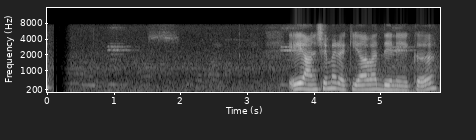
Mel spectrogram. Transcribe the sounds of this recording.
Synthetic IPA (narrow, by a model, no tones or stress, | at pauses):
eːanʃeməɾækijaːʋat̪̚d̪eneːkə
